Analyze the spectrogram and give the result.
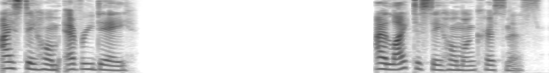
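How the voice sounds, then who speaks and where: A woman reading an English lesson aloud, with clear, deliberate drill phrases and an American accent. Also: medium pitch, a bit bright, no echo, studio quality. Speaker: English teacher. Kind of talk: slow scripted lesson reading.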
